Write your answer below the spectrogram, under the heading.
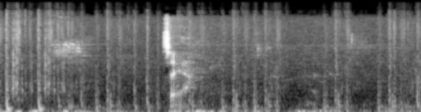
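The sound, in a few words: horse galloping along a road, from a video game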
